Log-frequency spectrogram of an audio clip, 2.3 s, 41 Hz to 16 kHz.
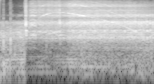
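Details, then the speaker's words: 1992 Toyota Corolla small body, previously only clicking at the solenoid when cranked; after the starter was reconnected it catches on one click and settles into a steady, even idle. Normal starting. "patay start okay t na sir one click na guys ganyan lang ah"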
